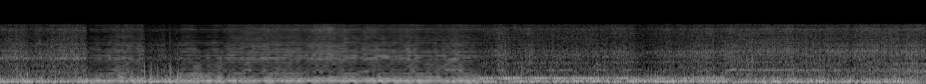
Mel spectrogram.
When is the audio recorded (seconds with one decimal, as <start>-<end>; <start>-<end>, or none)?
0.0-0.9; 1.4-1.8; 4.8-9.3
